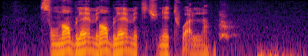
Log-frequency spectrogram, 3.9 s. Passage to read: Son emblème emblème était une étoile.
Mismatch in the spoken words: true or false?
false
